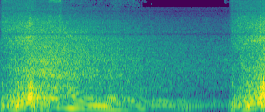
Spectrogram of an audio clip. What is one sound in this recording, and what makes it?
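A car engine revs up through its exhaust and then drops back to a low idle, revving again at the end.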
